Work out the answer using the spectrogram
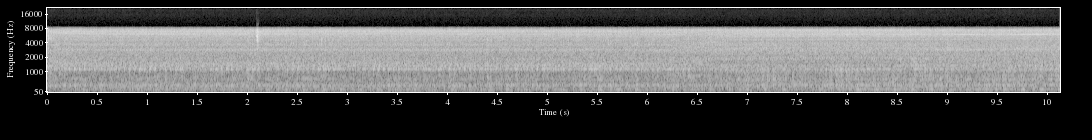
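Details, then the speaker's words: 2006 Lincoln Town Car, just started cold: steady idle with whirring, dry rattle and occasional knock; owner identifies a bad harmonic balancer after replacing coil packs, plugs, idler and tensioner pulleys, alternator, belt, oil and cam sensor without change. "You can hear it now as I just started it, but it is a harmonic balancer. I'll start doing it after it warms up a little bit. You can hear it rattling right now."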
